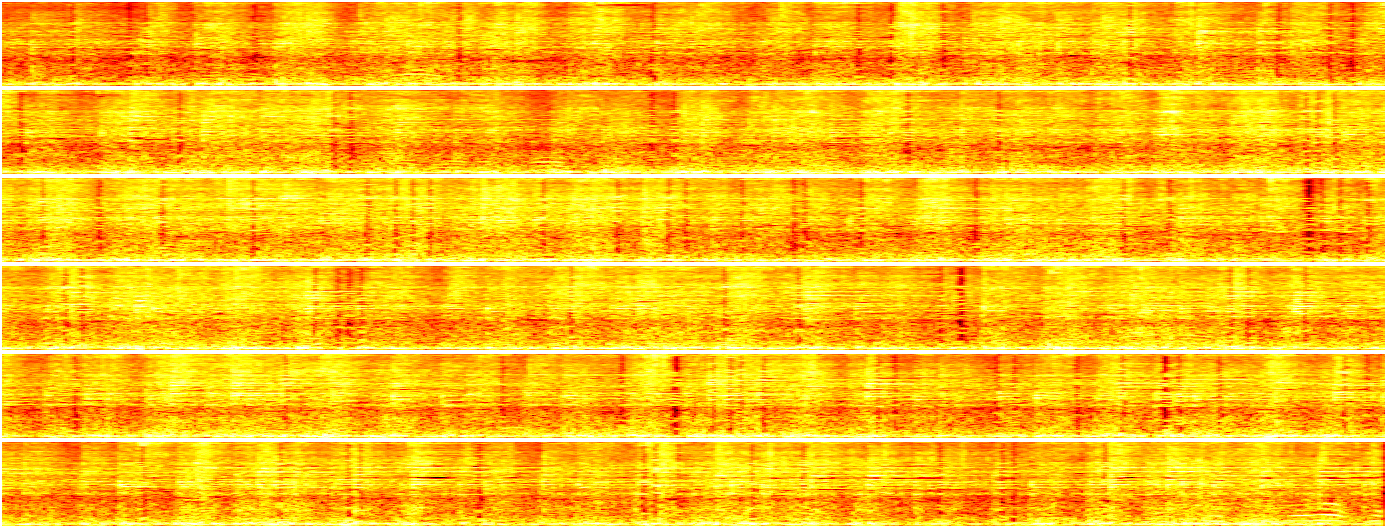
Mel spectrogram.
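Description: Freight train's flatcars rolling past at steady speed: a continuous low rumble with wheels clattering over the rails.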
